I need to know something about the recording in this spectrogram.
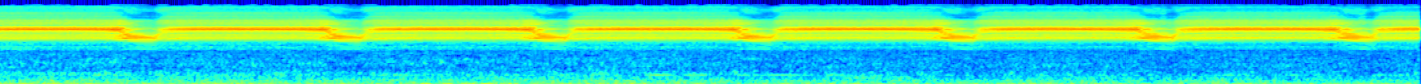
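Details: Shrill, sustained cicada buzz, interrupted by a brief swooping dip about once per second, giving a regular throbbing pattern with little else audible.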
